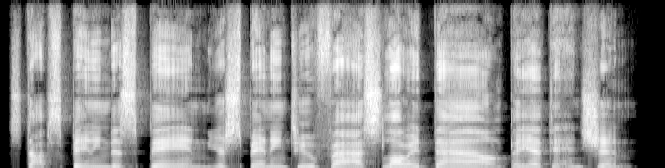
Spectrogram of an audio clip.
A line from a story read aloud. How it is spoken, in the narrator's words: short, stocky one yell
